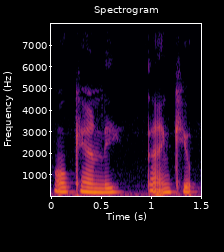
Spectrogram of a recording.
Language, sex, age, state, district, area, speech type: Telugu, female, 30-45, Andhra Pradesh, Chittoor, urban, spontaneous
